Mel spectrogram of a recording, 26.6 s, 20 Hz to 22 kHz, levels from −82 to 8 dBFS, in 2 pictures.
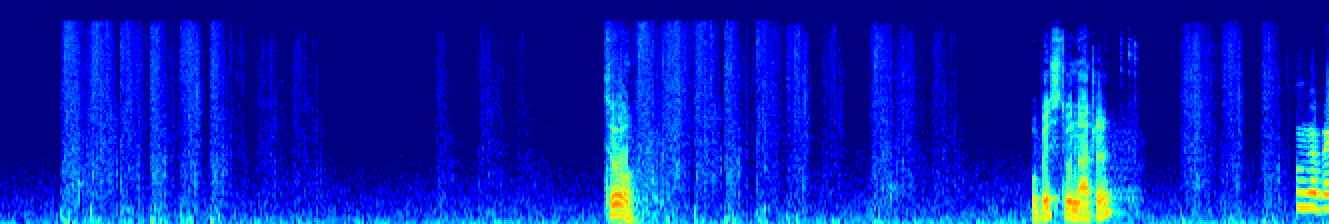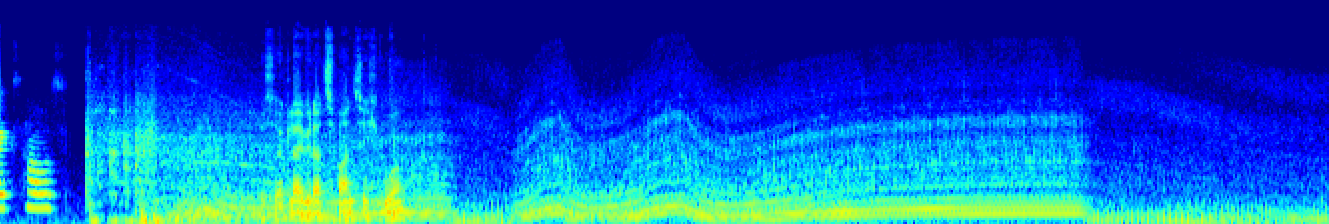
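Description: Hard clipping hits the peaks in four bursts, at 6.11 to 6.29 s, 10.44 to 11.02 s, 13.11 to 13.29 s and 16.08 to 16.75 s. The level overran the stage by about 6 dB on the first two and about 3 dB on the last two, so the tops get sliced flat into a gritty, crackly edge.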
